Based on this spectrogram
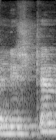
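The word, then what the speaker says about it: listen: पी ए जाता है तो भी टी का उच्चारण नहीं होता जैसे ल आई एस टी ए एन हम इसे लिसन नहीं बल्कि लिसन पड़ता है सी ए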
